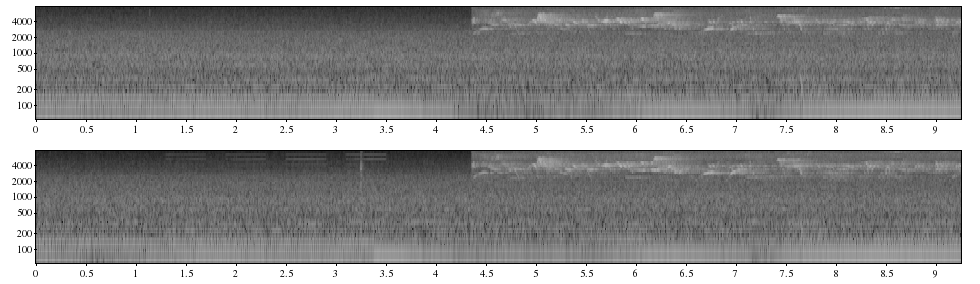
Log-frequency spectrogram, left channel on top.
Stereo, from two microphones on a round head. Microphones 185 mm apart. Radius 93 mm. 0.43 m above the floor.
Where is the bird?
10° right (ahead or behind), 3 m.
